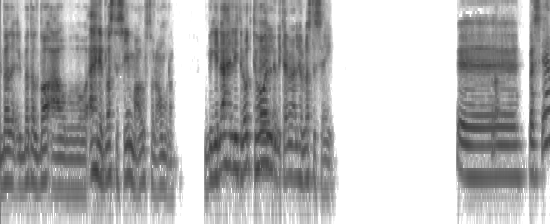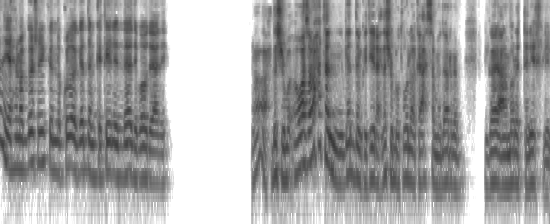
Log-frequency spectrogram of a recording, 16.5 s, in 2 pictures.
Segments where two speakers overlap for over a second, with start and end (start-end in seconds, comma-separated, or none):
none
